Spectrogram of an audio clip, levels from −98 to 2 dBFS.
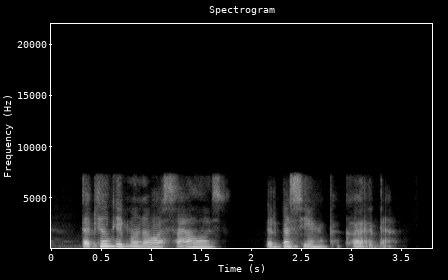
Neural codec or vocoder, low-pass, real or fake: codec, 16 kHz, 2 kbps, FreqCodec, smaller model; 7.2 kHz; fake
